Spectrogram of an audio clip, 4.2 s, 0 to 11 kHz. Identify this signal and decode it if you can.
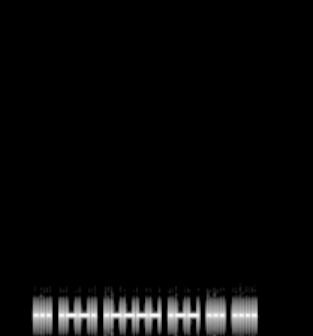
Morse code, heard as a keyed tone, about 28 wpm, 700 Hz. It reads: SP1WSH
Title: DXCC-100 Call Signs - 6 Characters - Repeated 3x - 28wpm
